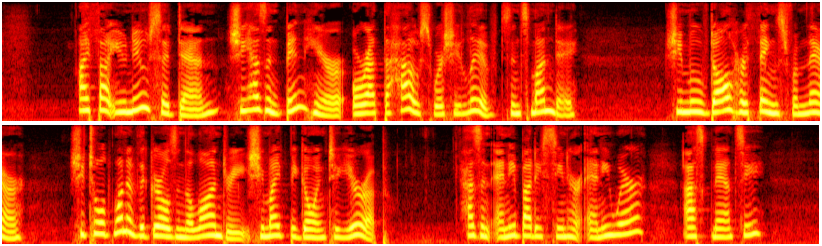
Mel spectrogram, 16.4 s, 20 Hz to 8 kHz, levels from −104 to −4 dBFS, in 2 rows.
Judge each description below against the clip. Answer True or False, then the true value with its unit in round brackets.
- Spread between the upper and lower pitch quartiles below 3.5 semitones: False (4.2 semitones)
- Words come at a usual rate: True (175 wpm)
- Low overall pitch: False (230 Hz)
